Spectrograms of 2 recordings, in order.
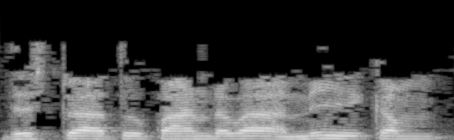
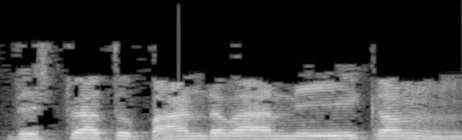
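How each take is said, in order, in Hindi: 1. ओष्ठ बंद हो जाते हैं, जिससे अनुनासिक ध्वनि म जैसी हो जाती है। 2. अनुनासिक ध्वनि बिना ओष्ठ बंद किए बनाई जाती है।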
